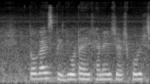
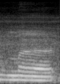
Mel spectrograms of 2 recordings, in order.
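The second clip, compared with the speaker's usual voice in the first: normal talking voice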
